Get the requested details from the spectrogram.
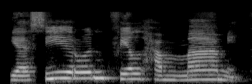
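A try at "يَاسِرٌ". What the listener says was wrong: Yasirun. Nah, yanya yang panjang.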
